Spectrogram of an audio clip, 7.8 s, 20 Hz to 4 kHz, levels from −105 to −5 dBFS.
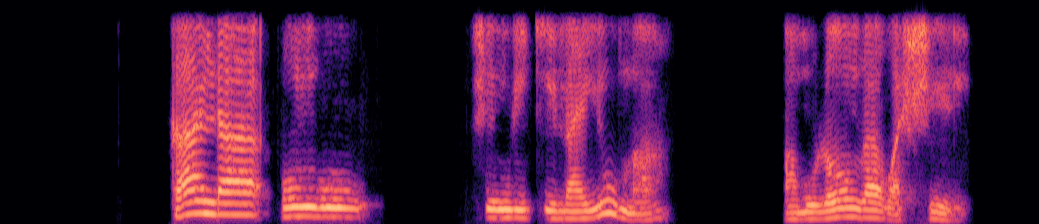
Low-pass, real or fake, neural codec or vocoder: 3.6 kHz; fake; codec, 16 kHz, 2 kbps, FreqCodec, smaller model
